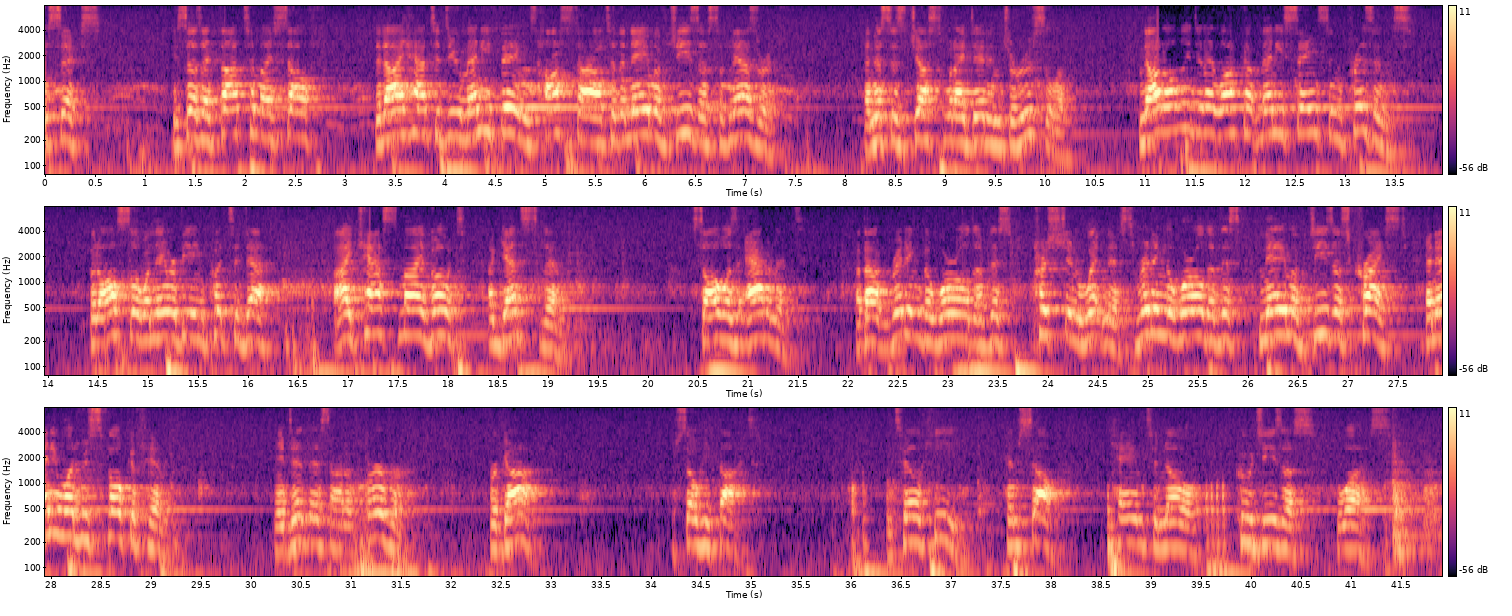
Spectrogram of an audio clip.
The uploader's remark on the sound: I apologize for the sound quality, we are working through some technical difficulties but will hopefully get it fixed next week.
